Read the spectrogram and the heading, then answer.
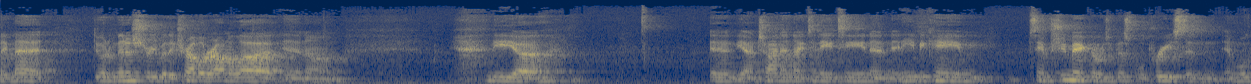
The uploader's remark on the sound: at the 7th Annual Spring Into Action Conference in Sanford NC on February 3 2024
